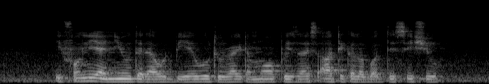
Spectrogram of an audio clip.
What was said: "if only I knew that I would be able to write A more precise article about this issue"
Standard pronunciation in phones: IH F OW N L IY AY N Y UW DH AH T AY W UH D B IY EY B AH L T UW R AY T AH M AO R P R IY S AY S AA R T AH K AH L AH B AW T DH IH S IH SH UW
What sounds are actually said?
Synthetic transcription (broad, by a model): IH F OW N L IY AY N Y UW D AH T AY W UH D B IY EY B AH L T UW R AY T AH M AO P R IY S AY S AA T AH K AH L AH B AW T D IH S IH SH UW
